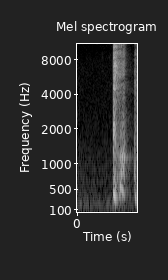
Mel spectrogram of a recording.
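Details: A sudden, sharp, hissing burst of air followed by a brief second puff after near silence during a post-meal yawning routine: a single sneeze.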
